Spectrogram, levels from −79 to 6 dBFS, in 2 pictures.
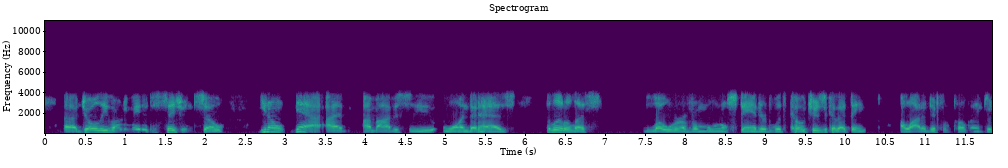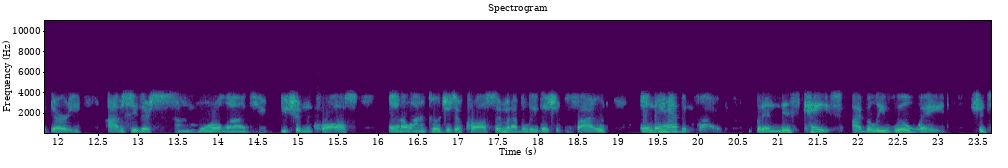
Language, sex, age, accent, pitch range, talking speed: English, male, 40-59, American, 115-145 Hz, 190 wpm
